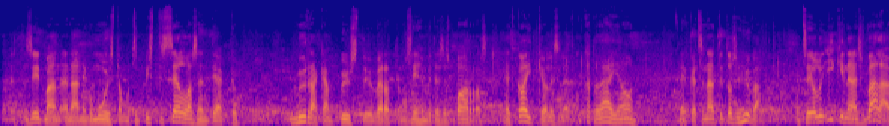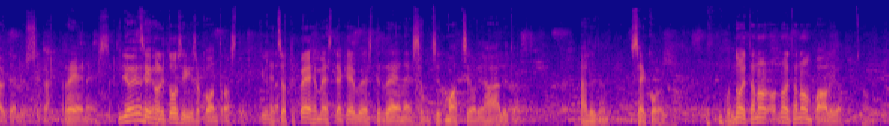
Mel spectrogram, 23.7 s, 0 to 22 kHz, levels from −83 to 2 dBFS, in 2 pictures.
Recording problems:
murmuring crowd; noticeable; throughout; 10 dB below the speech

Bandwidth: 17.5 kHz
